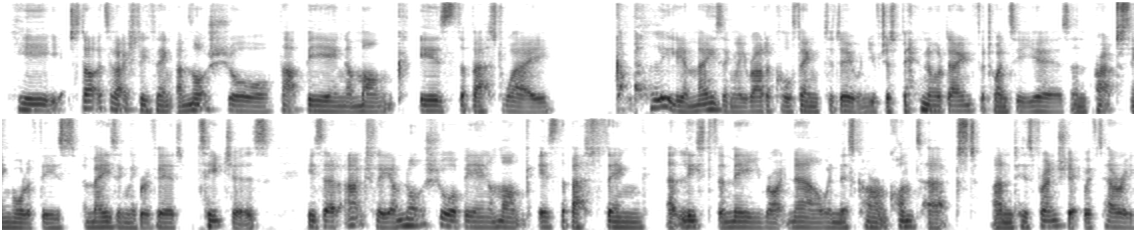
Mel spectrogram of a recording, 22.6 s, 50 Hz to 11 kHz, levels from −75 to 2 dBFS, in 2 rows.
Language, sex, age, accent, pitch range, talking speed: English, male, 20-39, British, 110-135 Hz, 175 wpm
